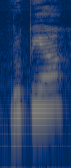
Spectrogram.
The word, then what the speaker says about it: रुपया: आप देखते होंगे रुपया और रूप दोनों में जो है उच्चारण अलग हो जाता है। रुपया बहुत जल्दी हम बोल के रुक जाते हैं और जब हम रूप बोलते हैं तो यहाँ क्या है, स्वर आप थोड़ा सा इसको बढ़ाते हैं, यानी कि आप स्वर को खींच सकते हैं।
